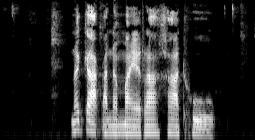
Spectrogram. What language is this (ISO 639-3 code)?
tha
